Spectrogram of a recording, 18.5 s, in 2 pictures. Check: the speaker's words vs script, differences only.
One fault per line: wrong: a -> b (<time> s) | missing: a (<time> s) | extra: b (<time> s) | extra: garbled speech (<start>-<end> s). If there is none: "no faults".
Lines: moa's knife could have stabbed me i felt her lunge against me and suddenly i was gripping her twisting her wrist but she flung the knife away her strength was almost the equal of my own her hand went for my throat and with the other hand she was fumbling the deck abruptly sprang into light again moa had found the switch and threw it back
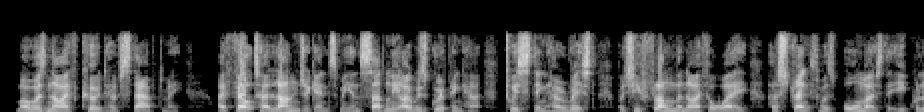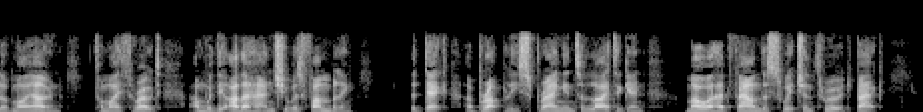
missing: her hand went (9.8 s)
